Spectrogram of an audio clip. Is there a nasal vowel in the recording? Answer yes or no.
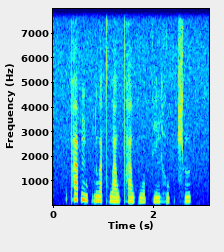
no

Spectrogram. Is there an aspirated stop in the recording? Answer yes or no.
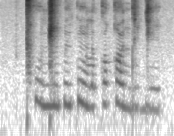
yes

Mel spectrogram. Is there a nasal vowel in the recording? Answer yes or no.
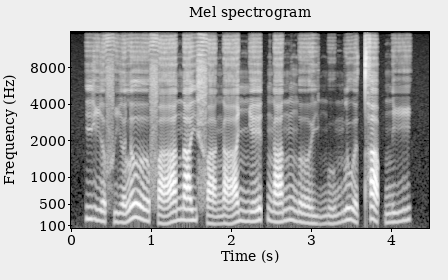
no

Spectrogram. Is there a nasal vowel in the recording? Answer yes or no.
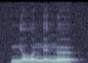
no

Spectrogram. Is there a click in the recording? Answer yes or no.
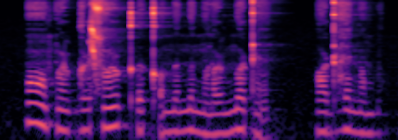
no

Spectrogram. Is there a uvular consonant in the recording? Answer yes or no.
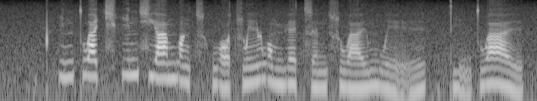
no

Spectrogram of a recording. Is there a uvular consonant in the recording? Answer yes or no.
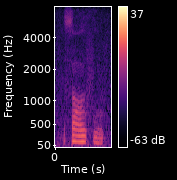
no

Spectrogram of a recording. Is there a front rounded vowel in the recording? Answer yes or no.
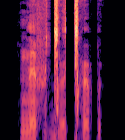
yes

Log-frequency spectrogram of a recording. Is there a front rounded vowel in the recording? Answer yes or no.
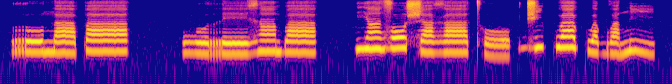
no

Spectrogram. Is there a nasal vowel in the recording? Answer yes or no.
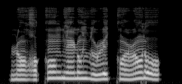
yes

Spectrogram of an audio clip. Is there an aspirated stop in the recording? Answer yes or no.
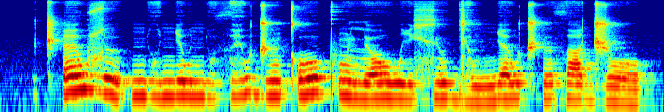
no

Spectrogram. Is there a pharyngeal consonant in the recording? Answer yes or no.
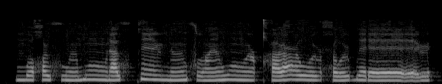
yes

